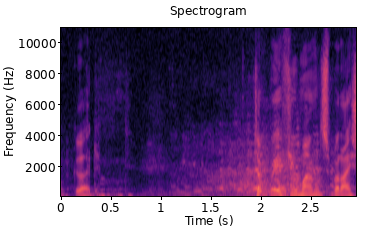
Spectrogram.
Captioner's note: laughter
